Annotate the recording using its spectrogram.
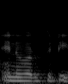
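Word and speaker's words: university: Next question है, Nita was dash यूनिवर्सिटी topper, choose the correct article, तो Nita was एन यूनिवर्सिटी topper, sorry A यूनिवर्सिटी topper, क्योंकि इसका pronunciation क्या हो रहा है?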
